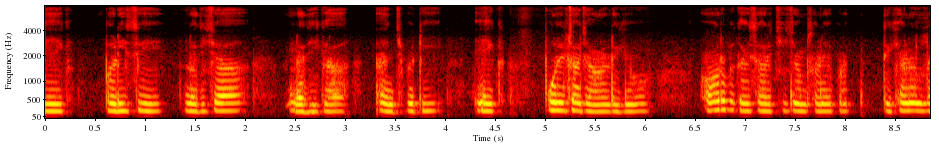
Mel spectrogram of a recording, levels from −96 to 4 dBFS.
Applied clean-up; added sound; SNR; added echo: none; none; none; none.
